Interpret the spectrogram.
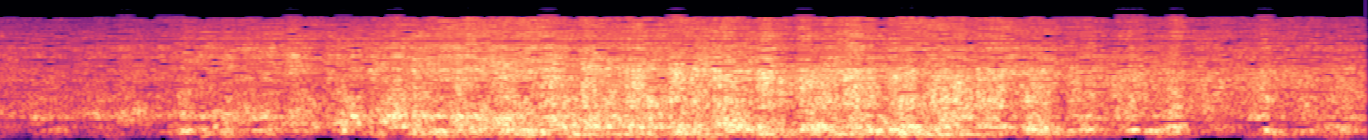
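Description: Train cars rolling past on the track, wheels clattering on the rails. The noise swells to its loudest about two seconds in and eases off near the end.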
